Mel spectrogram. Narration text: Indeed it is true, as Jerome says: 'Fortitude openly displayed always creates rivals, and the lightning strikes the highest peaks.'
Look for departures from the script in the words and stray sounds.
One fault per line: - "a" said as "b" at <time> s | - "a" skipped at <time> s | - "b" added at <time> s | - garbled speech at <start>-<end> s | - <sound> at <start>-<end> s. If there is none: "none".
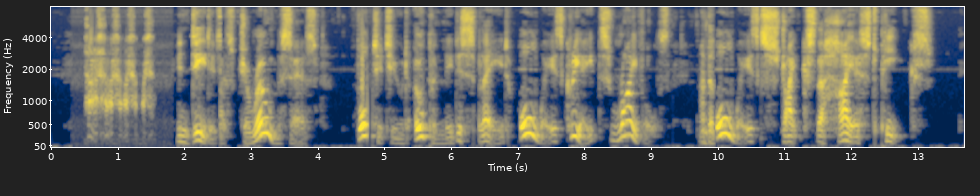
- laugh at 0.5-1.6 s
- "is true" skipped at 2.5 s
- dropout at 4.7-4.8 s
- "lightning" said as "always" at 10.0 s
